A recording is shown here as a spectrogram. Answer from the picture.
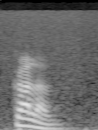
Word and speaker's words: column: Next हमारा है कि जब कभी यन यम के बाद आता है, तो यन का उच्चारण नहीं होता है। जैसे आटम, then column him।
